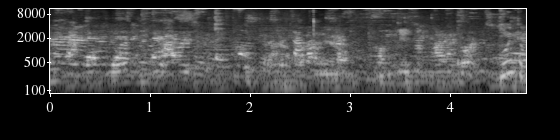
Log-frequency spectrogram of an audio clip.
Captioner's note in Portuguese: ambiência de restaurante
